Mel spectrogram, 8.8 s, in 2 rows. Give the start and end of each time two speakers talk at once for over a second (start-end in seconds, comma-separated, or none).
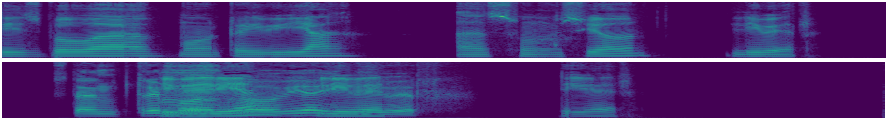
5.2-6.4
